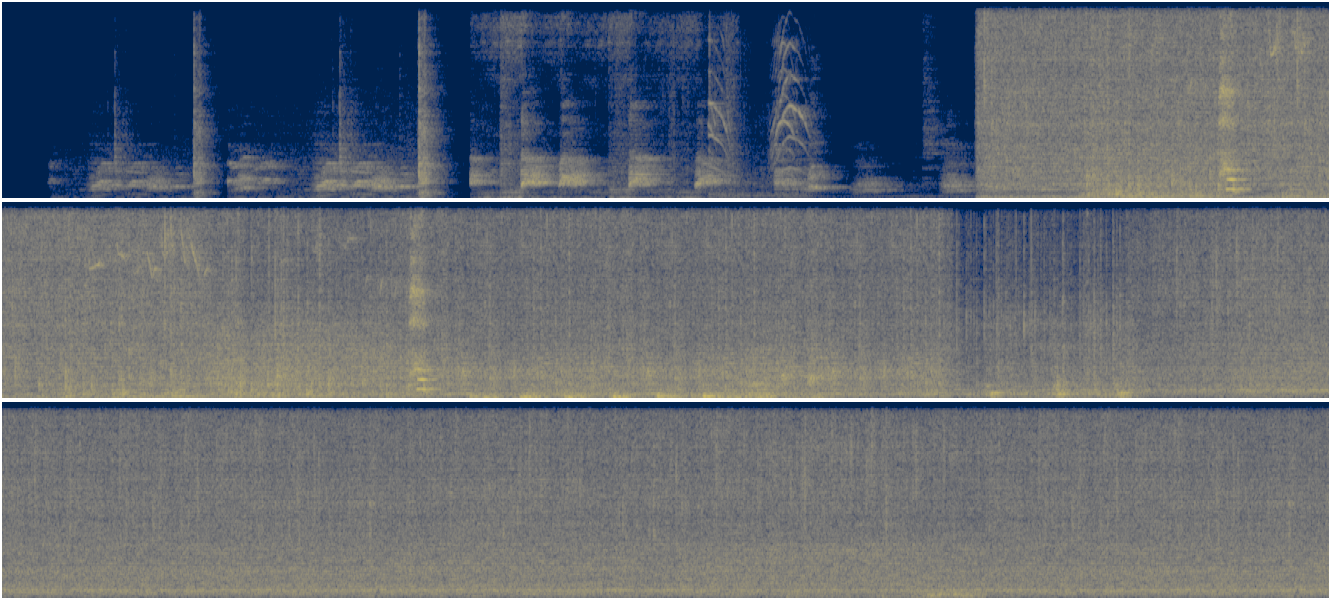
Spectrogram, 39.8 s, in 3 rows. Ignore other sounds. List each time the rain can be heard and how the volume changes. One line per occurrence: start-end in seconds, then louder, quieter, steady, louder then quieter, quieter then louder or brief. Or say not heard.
9.7-39.7 steady.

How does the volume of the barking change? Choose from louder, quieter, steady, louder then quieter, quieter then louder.
louder then quieter.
